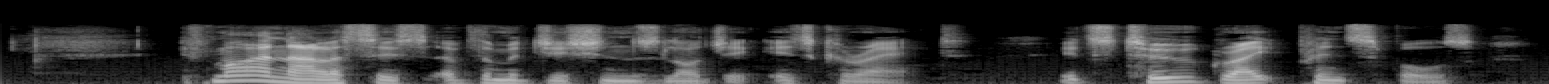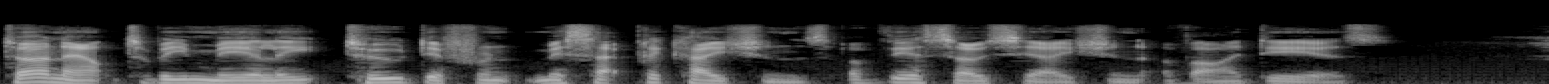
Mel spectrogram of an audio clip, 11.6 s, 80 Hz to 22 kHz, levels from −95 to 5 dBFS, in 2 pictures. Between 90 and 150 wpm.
Yes: slow, 135 wpm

